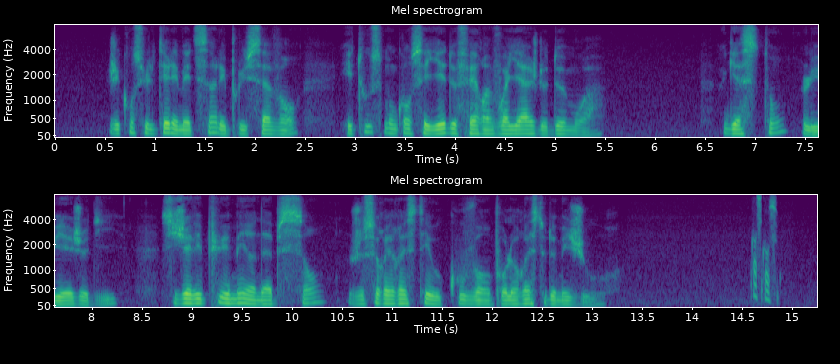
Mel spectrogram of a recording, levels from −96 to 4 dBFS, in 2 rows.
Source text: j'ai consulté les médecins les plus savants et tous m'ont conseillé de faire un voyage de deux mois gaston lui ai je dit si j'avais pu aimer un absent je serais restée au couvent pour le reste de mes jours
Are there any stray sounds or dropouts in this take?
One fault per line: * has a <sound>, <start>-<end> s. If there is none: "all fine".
* has a chirp, 14.6-14.9 s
